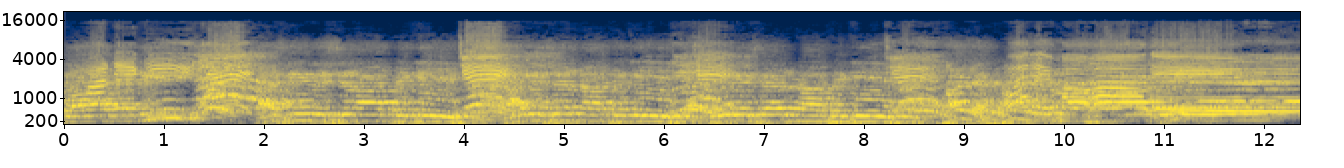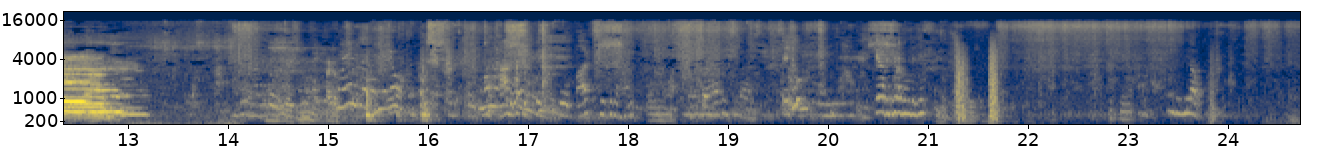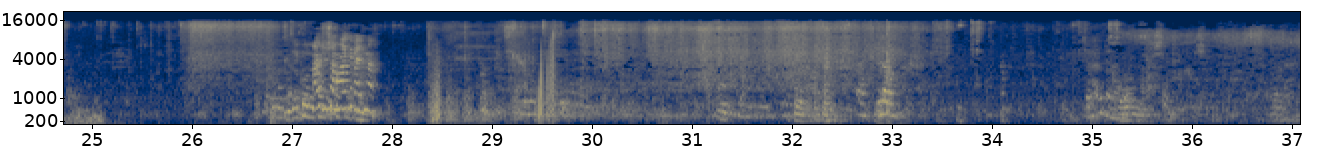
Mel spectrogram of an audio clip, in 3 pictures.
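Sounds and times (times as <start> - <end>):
murmur of voices: 0.0 - 25.2, 26.5 - 37.0.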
